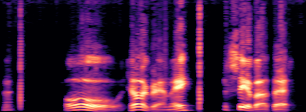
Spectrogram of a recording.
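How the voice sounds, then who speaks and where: An actor playing an eager, questioning detective's assistant in a 1930s radio serial, informal and inquisitive. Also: male voice, medium pitch, very animated, normal speed. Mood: curious.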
